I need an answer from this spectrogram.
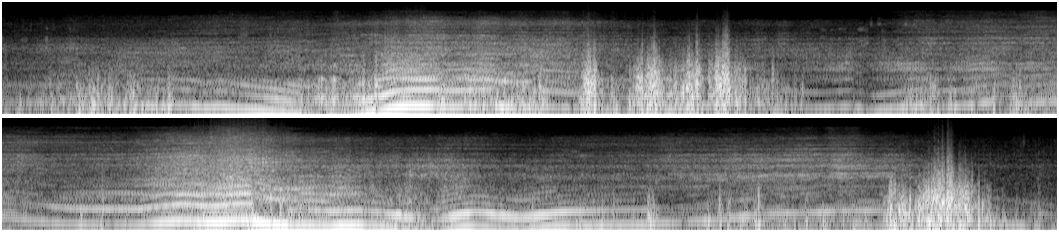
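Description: Car engine driven hard, revving up and falling back again and again as it works through gears and turns. It is loudest about four seconds in and again around twelve to thirteen seconds in.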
